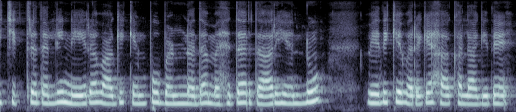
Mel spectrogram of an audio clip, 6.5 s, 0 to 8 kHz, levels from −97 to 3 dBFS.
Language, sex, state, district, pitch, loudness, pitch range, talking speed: Kannada, female, Karnataka, Bangalore, 240 Hz, -15 LUFS, 225-260 Hz, 85 wpm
